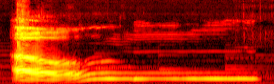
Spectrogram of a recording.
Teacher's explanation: उसको फिर आपने क्या करना है, उस ओम को बोलते वक्त आपने स्लाइड करना है, सांस अंदर भरना है और ओम, अ से शुरू किया, ऊ को टच करते हुए मां पे छोड़ दिया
